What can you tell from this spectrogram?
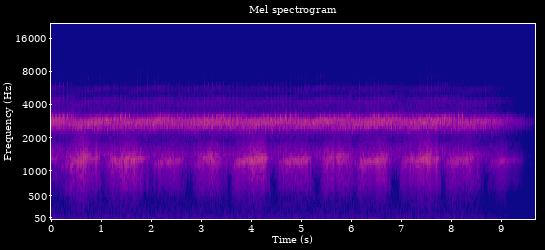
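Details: Chorusing spadefoot toads in Arizona, recorded unedited: pulsed bleats repeat about four times a second-pair rhythm, roughly every second, over a persistent high whine, before the sound fades away at the close.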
